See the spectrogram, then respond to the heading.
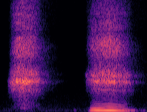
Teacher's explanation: Okay, let me show you again. That's behind the ridge. Fricatives, partial block, noisy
